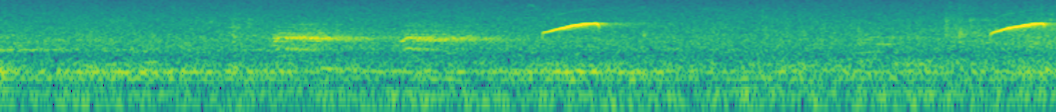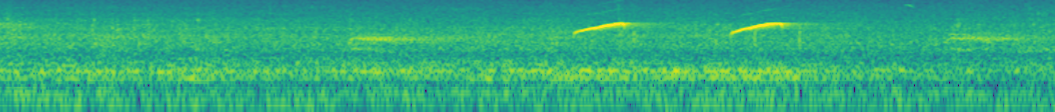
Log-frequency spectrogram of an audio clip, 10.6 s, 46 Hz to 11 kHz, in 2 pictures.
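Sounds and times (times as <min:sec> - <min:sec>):
soft background hiss: 0:00.0 - 0:10.5
Eurasian nuthatch Sitta europaea giving clear upslurred whistled calls: 0:02.7 - 0:03.2, 0:04.9 - 0:05.3, 0:08.2 - 0:09.4.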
